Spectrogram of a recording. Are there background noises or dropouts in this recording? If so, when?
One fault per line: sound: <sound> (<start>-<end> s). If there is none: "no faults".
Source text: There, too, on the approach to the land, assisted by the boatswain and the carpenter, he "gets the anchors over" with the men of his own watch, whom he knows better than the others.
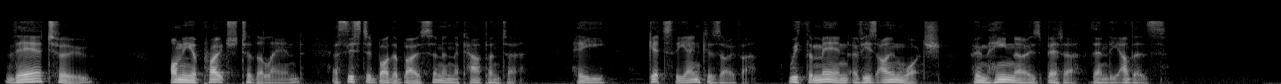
no faults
